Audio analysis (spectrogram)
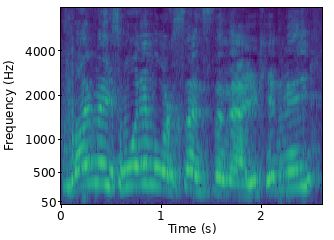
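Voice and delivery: high voice breaking into laughter; laughing. Real, not acted. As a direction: talk while cracking up. Laughing at absurd acronym.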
